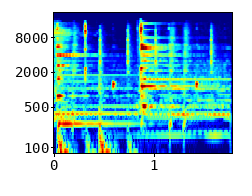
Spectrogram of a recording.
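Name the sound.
clock ticking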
